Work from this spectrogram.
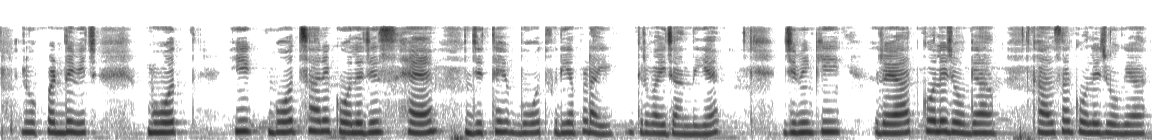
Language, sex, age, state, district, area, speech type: Punjabi, female, 18-30, Punjab, Rupnagar, urban, spontaneous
